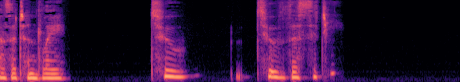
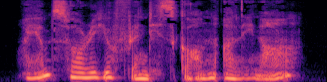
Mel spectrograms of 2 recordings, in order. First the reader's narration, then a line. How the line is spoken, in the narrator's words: Mama murmured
